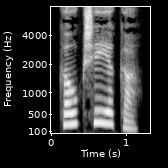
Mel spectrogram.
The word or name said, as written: ಕೌಕ್ಷೇಯಕ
